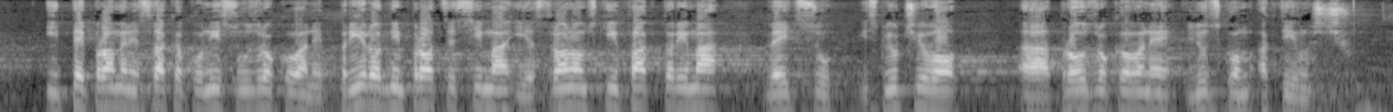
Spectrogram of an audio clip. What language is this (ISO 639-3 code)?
srp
